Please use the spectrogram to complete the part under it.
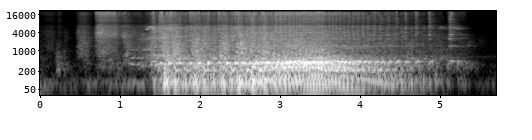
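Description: A flood-damaged Snapper riding lawn mower engine sputters to life and runs steadily, loud and close, with a rough rumbling idle before cutting off.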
